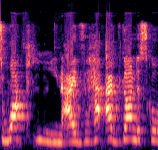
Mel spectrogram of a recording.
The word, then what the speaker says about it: Joaquin: There's like a Wait, W in the middle Joaquin?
